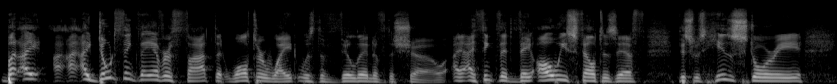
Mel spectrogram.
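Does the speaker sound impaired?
No.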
